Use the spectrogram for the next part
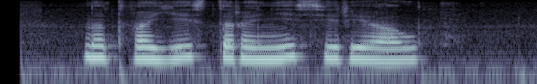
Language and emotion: Russian, neutral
